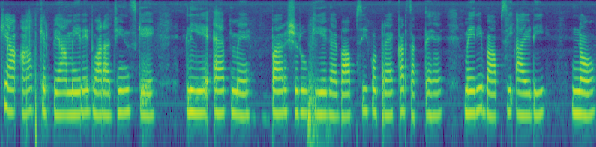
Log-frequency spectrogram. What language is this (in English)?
Hindi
